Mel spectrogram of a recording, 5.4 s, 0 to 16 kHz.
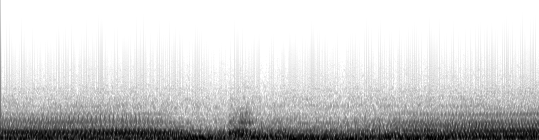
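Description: Ford Mustang Mach 1's 5.0-litre Coyote V8, heard from inside the cabin, pulling steadily under way. About two seconds in the note breaks off briefly as a gear is changed on the six-speed manual, then the engine pulls again in the new gear.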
